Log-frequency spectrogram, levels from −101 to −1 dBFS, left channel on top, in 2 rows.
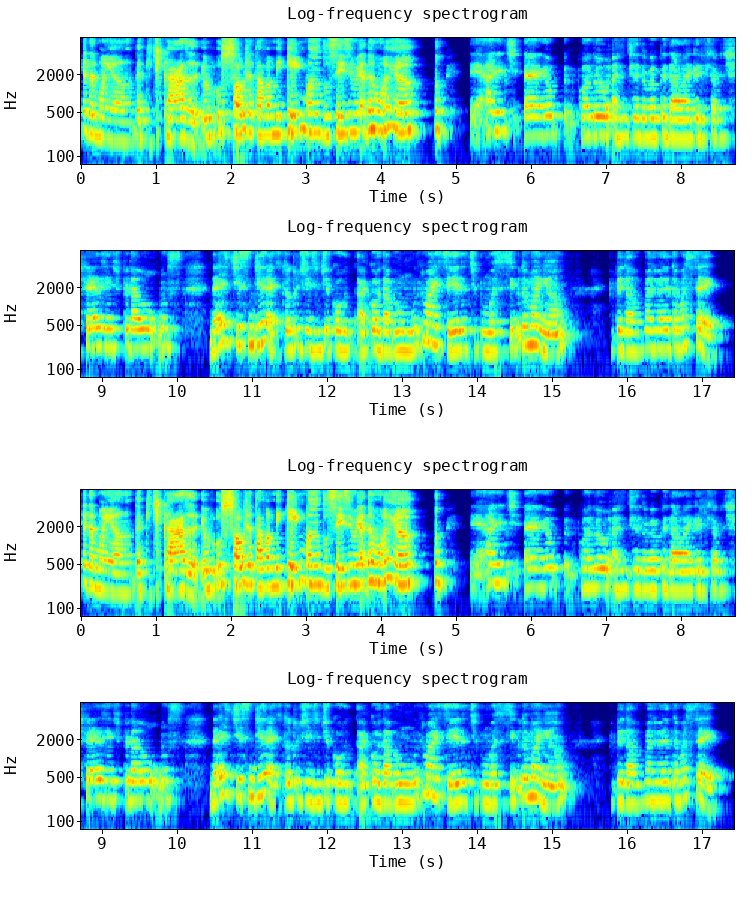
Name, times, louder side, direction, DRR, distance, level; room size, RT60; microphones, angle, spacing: voice 1, 0.0-4.4, right 3 dB, 75° right, 0.8 m, -28 dB
voice 2, 5.2-15.2 15.8-17.1, left 1 dB, 55° left, 0.7 m, -35 dB
3.7 x 2.3 x 2.3 m
head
